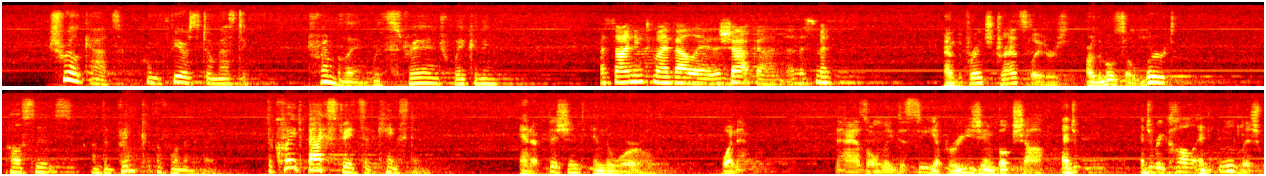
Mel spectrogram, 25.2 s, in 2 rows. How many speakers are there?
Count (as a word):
four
